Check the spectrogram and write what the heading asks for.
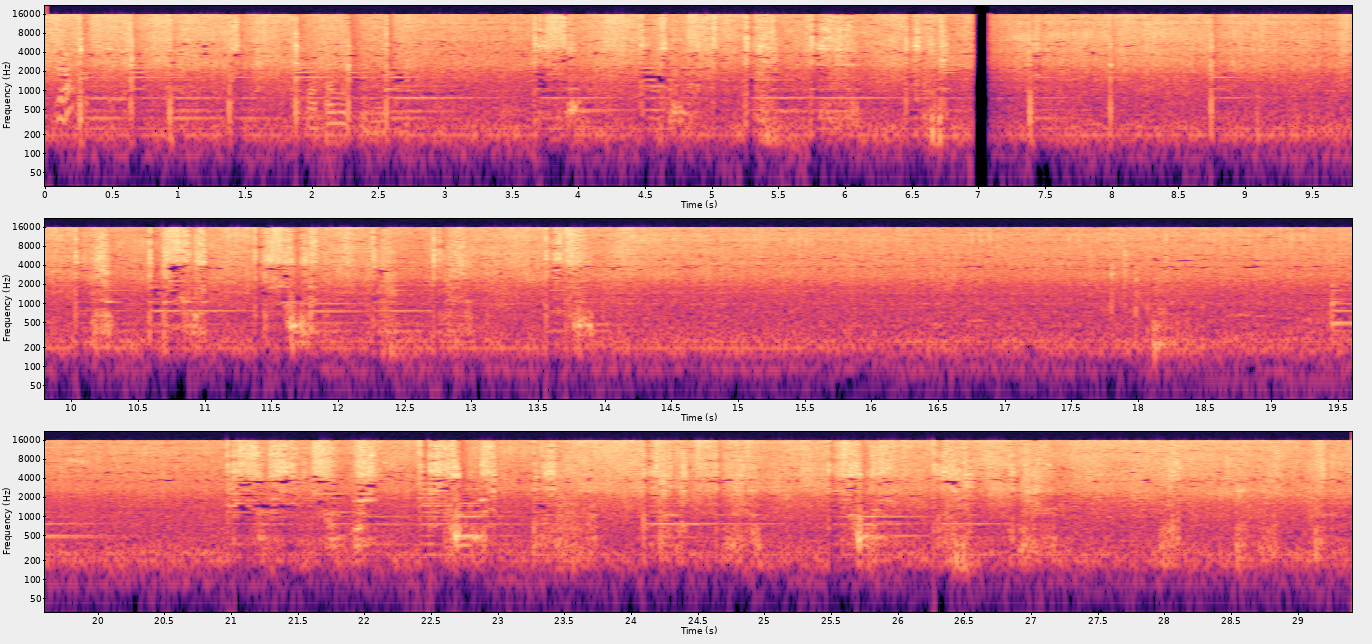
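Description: Metal spatula stirring and scraping taro leaves and prawns around a metal karahi over a steady frying sizzle, each stroke drawing short metallic ringing tones from the pan.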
